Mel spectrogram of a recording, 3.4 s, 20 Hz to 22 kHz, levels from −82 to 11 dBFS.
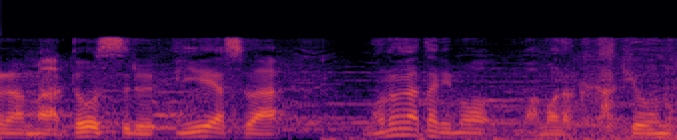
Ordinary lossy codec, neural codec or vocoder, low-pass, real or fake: none; codec, 16 kHz in and 24 kHz out, 2.2 kbps, FireRedTTS-2 codec; 7.2 kHz; fake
